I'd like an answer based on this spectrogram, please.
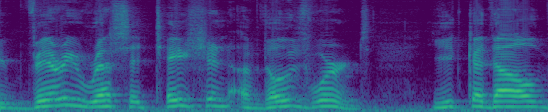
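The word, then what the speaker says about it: יִתְגַּדַּל: But the very recitation of those words, Yitkadal v'Yitkadash Shemei Rabbah, or an Ashkenazic pronunciation, Yiskadal v'Yiskadash Shemei Rabbah, touches the Jew in a way that the translation of the words cannot touch.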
